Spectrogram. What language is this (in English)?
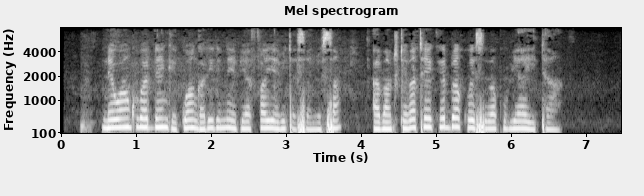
Ganda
